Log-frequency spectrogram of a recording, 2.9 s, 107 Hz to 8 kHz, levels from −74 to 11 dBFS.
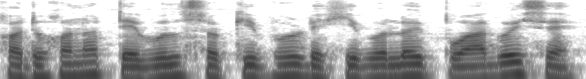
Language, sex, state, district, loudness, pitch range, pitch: Assamese, male, Assam, Sonitpur, -16 LUFS, 110-120 Hz, 115 Hz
